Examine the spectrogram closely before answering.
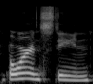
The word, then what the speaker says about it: Borenstein: on yeah I wanted to add that uh borenstein right that's the right pronunciation of his name uh at the AP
